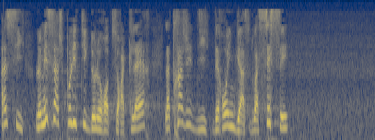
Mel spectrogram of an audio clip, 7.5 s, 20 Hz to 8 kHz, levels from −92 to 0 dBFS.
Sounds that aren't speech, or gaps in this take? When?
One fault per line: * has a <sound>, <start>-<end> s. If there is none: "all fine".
all fine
